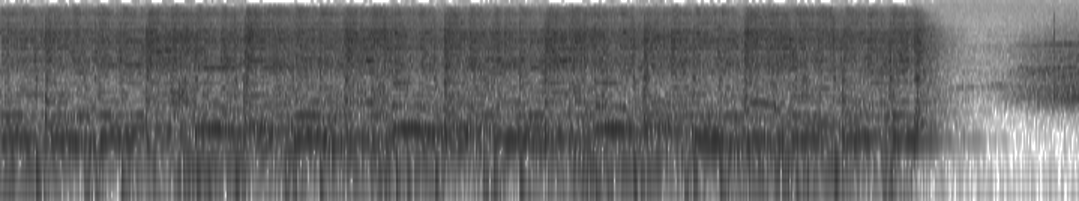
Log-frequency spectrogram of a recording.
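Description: Live rock band playing the final bars of a song, with drum kit, bass and guitars. It ends abruptly about nine seconds in.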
